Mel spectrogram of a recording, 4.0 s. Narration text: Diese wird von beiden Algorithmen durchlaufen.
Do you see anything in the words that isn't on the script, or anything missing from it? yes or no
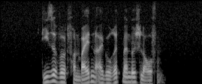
no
